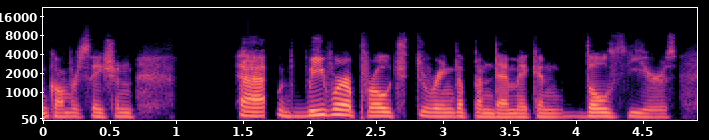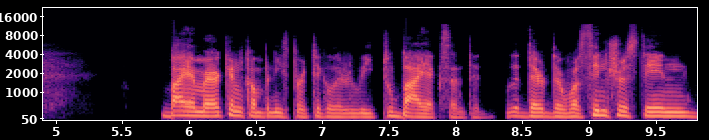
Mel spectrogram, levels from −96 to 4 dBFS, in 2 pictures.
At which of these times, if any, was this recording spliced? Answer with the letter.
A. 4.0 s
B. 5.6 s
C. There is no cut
C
